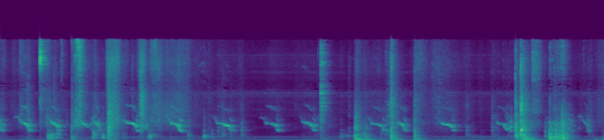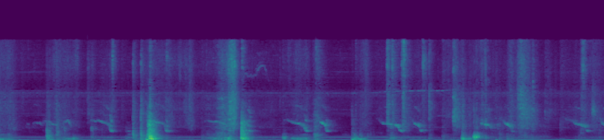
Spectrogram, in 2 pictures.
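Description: Chickens calling over and over in short, high, falling notes. Several sharp knocks and clatters come from cooking pots being set down on a table.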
